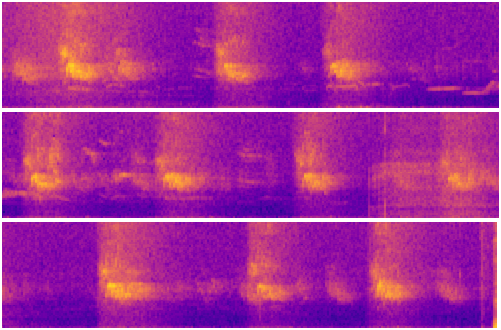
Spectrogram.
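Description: Birds sing in a steady series of bright chirps and short trills, about a dozen bursts spaced roughly a second apart, clear, with no talking.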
